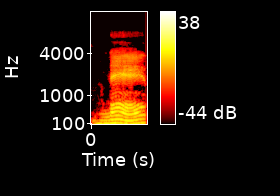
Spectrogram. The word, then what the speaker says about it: 내: This ne, the first syllable there, is a fusion of 나의, right?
